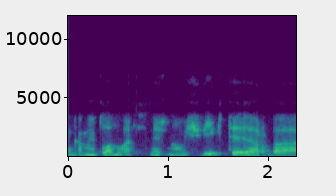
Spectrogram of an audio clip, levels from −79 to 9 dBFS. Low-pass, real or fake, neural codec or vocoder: 7.2 kHz; real; none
